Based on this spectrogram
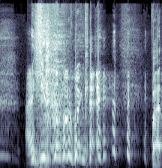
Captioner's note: laughing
